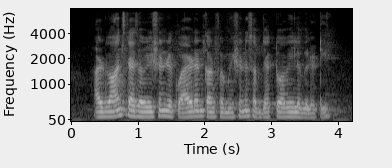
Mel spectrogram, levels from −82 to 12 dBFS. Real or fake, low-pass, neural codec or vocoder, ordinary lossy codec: real; 7.2 kHz; none; none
